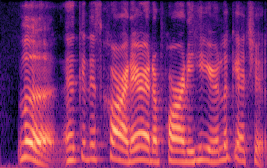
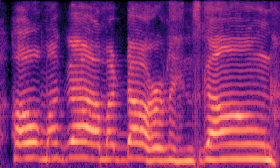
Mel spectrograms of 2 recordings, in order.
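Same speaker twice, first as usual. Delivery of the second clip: slow, hammed-up lament over a lost darling; mock wail for a gone lover; mock heartbroken; slower than usual. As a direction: drag out the grief like a sad love song. Mock heartbroken sobbing quote.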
